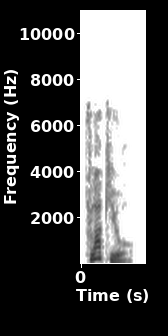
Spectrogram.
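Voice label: "floccule", British English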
